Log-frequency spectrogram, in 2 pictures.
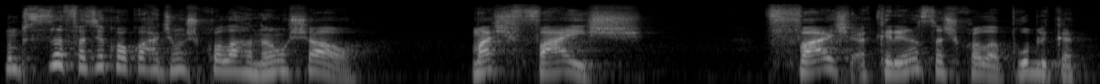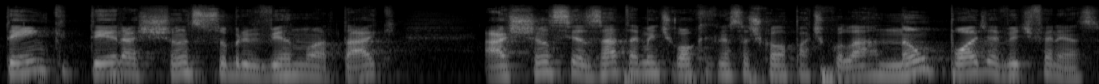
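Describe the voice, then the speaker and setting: In a very clean recording with a silent background, a man speaks at a very fast pace in a high pitch with lively intonation. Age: 40s. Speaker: school safety specialist, former firefighter. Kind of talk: interview conversation.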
